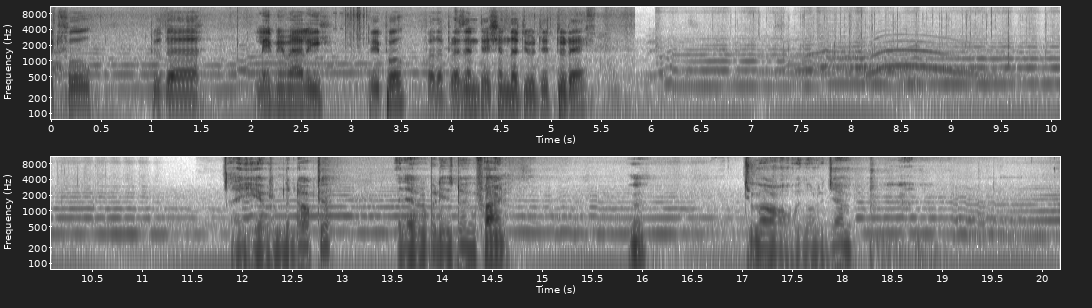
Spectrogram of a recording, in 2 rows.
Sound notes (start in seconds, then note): 7.2 cheering/Applause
